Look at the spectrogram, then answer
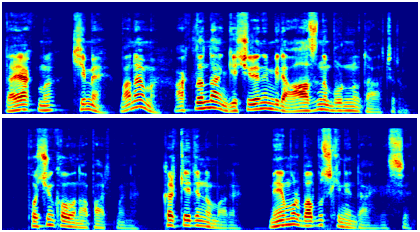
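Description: A man voicing a hot-tempered, loyal young male friend in an audiobook, talking loudly and scolding. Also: mid-range voice, very animated, brisk, no echo, studio quality. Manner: loud, scolding, exclamatory. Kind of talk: audiobook character reading.

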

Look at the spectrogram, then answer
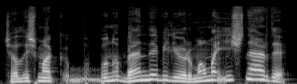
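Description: A man's voice: on the high side, lively intonation, a little fast, gravelly, darkish tone, no echo, clean studio sound, voice pushed up. A man voicing a young drunken beggar who pleads and stammers. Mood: confessing.

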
